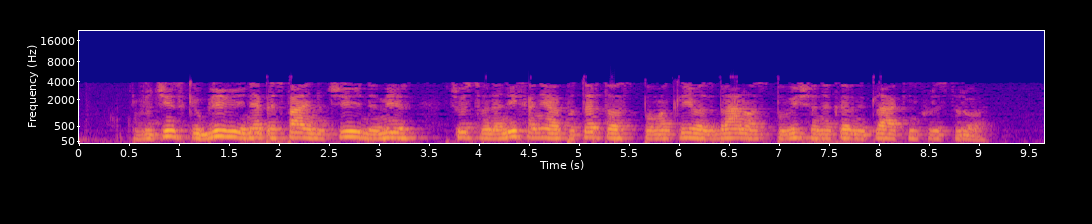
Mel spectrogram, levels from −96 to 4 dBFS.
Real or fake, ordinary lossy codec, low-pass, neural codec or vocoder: real; AAC, 16 kbps; 7.2 kHz; none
